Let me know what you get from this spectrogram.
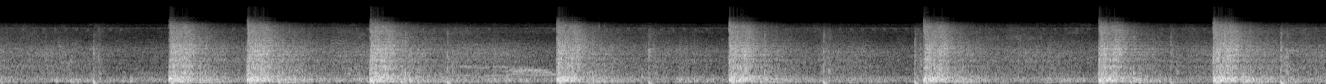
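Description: Japanese aerial firework shells bursting one after another: about nine sharp booms at irregular gaps of one to two seconds, each fading out in a trailing rumble.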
